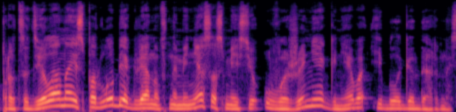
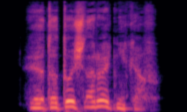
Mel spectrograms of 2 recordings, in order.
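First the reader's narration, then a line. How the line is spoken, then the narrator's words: Hurried whisper. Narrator (Russian): Уже за моей спиной раздался торопливый шепот огневика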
